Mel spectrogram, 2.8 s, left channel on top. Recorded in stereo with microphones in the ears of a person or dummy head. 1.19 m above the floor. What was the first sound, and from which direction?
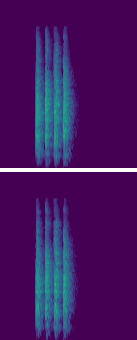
A clap, 15° left (ahead or behind).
